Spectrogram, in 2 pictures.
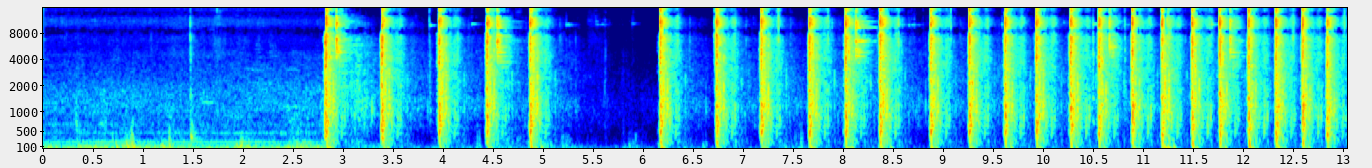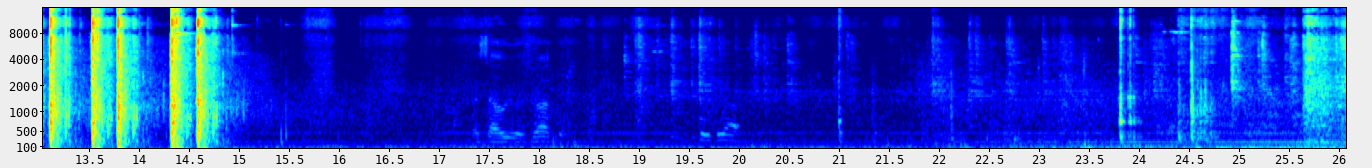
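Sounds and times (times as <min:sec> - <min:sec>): pistol shots: 0:02.8 - 0:05.2, 0:06.2 - 0:15.0.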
